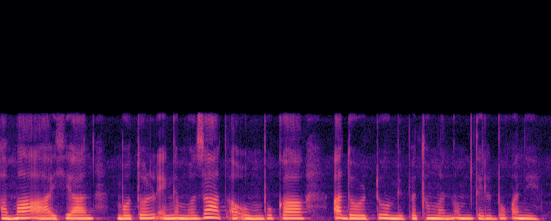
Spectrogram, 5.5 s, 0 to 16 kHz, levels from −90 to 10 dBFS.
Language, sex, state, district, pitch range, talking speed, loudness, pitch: Mizo, female, Mizoram, Aizawl, 215-230 Hz, 230 wpm, -12 LUFS, 220 Hz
